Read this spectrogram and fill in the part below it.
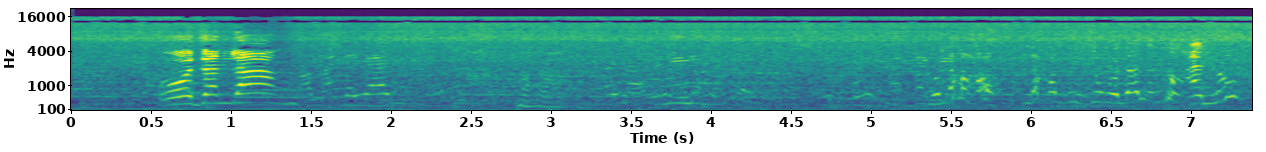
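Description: A small waterfall splashes steadily.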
